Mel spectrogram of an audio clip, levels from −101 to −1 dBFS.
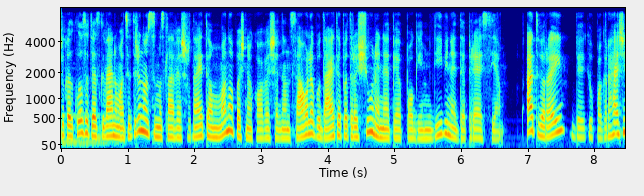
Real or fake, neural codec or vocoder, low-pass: fake; vocoder, 24 kHz, 100 mel bands, Vocos; 7.2 kHz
